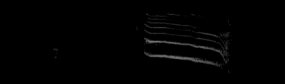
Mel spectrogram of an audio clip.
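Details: A single long, drawn-out meow from a kitten perched on a chair. The cry holds a steady high pitch, then drops sharply at the end, after a faint brief squeak.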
